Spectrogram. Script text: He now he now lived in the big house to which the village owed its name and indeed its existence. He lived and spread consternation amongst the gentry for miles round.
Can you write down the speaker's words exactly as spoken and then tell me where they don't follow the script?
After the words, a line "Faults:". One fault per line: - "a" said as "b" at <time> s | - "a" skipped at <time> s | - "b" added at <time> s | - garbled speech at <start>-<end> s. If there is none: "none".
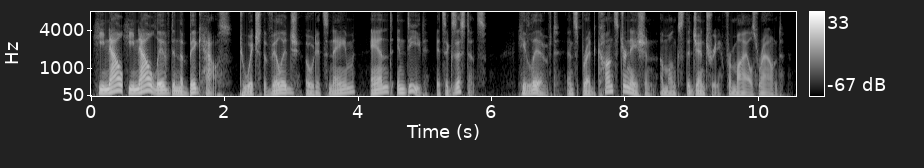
He now he now lived in the big house to which the village owed its name and indeed its existence. He lived and spread consternation amongst the gentry for miles round.
Faults:
none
